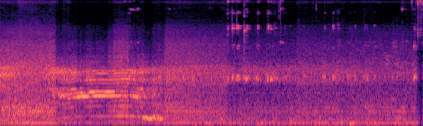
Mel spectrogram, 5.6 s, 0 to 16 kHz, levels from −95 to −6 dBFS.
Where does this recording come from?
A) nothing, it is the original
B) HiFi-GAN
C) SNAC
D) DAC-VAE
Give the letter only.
A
